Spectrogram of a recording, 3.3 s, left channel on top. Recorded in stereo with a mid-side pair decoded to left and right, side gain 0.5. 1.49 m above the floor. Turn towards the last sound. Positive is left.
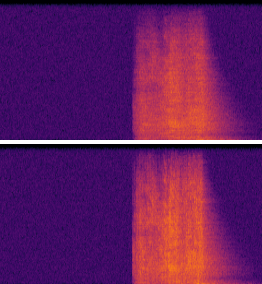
turn(degrees=-65)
